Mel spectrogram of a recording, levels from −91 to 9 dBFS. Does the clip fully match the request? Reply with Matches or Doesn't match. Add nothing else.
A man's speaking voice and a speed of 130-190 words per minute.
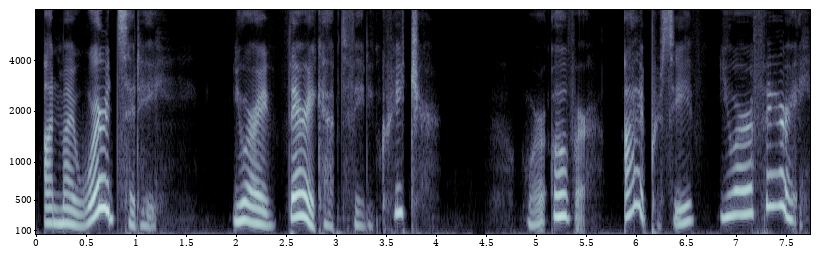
Doesn't match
